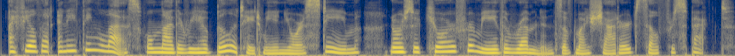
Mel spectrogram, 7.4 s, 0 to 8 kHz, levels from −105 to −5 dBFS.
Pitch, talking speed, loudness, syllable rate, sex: 215 Hz, 190 wpm, -18 LUFS, 5.6 syllables/s, female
